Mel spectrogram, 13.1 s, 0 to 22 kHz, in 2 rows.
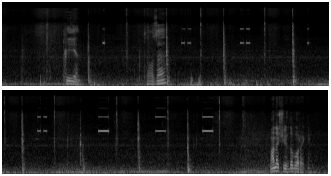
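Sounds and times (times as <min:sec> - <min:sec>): short high beeps: 0:10.5 - 0:10.8.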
